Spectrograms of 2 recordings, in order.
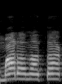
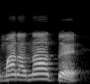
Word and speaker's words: maranatá: E agora eu clamo maranatá, como dizemos nós católicos, ou maranata, como dizem nossos irmãos separados, dos evangélicos ou protestantes. Não importa a pronúncia, o significado é o mesmo.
